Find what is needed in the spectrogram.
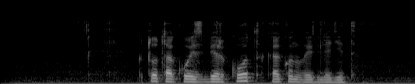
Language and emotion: Russian, neutral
